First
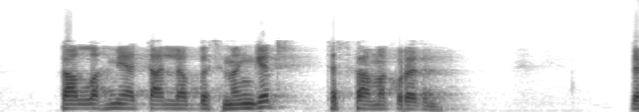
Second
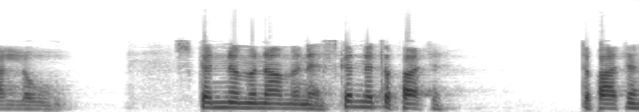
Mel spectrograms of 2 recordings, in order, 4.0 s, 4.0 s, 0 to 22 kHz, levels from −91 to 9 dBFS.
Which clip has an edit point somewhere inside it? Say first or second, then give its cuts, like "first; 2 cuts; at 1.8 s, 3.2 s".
first; 1 cut; at 1.9 s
